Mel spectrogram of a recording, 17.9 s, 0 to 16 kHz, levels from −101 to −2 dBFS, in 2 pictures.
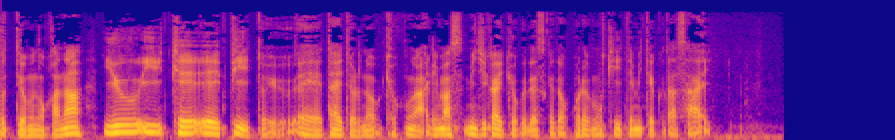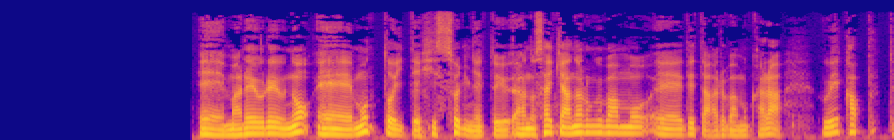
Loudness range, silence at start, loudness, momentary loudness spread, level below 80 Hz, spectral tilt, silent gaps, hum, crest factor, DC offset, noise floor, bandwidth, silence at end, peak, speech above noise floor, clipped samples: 11 LU; 0 s; -19 LUFS; 10 LU; -38 dBFS; -7 dB/octave; 7.84-10.83 s; none; 18 dB; under 0.1%; -45 dBFS; 12.5 kHz; 0 s; -2 dBFS; 27 dB; under 0.1%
